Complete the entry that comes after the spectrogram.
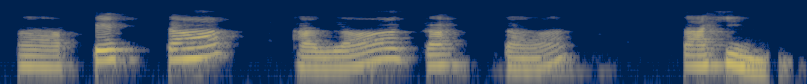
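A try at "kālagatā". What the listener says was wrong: Kala, gata. Because in reading Pali, we have to be very careful about long letters and the short one, especially vowels. You can see the upper bar here.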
